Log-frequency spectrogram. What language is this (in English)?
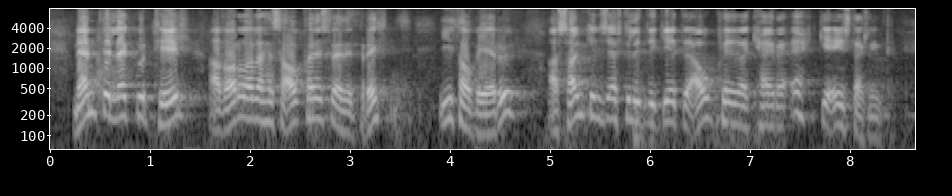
Icelandic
